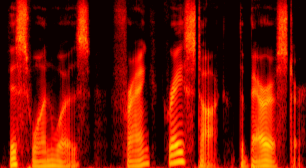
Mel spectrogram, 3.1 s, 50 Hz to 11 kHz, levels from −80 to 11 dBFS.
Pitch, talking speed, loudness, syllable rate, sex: 110 Hz, 135 wpm, -22 LUFS, 4.3 syllables/s, male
